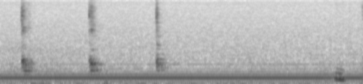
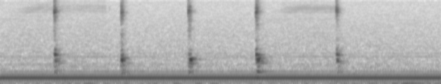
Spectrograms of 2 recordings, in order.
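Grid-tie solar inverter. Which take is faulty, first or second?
first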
